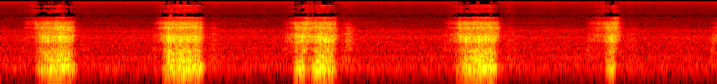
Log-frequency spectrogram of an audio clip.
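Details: A bear snores in five rough, airy bursts spaced roughly two seconds apart, each a broad rasp lasting under a second, the last one shorter, with quiet hiss in the gaps.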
